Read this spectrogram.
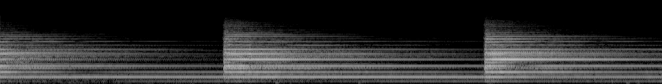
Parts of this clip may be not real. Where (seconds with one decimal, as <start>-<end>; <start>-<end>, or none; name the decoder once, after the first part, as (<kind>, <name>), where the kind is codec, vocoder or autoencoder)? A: none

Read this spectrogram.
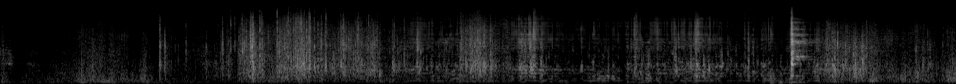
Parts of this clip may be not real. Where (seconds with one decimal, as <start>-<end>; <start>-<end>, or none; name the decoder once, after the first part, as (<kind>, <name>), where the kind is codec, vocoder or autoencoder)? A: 4.1-4.6 (vocoder, BigVGAN v2); 5.1-8.2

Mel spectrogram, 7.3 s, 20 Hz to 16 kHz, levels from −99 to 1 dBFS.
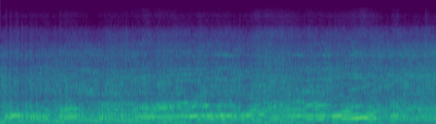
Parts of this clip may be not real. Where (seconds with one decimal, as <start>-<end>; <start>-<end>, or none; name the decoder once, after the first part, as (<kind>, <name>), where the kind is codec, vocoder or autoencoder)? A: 0.0-6.3 (autoencoder, DAC-VAE)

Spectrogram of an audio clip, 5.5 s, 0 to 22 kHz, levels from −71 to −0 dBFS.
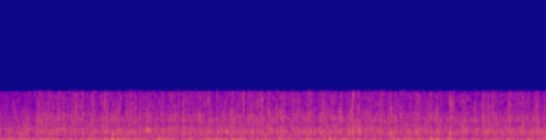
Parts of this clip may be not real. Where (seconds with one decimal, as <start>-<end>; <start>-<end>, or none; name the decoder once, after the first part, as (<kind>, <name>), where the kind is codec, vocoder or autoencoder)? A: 0.0-1.0 (vocoder, Vocos); 1.9-3.7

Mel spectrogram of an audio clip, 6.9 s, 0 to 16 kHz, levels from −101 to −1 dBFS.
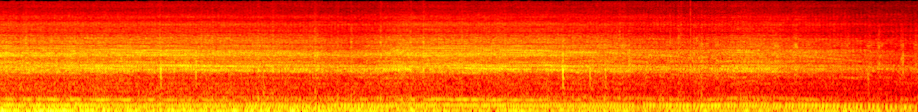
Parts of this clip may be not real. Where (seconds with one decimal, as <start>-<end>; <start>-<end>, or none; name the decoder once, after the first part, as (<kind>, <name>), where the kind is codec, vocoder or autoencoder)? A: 0.0-4.8 (vocoder, Vocos); 5.6-6.9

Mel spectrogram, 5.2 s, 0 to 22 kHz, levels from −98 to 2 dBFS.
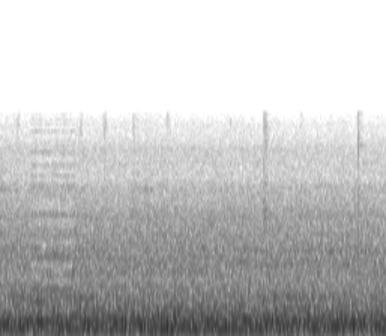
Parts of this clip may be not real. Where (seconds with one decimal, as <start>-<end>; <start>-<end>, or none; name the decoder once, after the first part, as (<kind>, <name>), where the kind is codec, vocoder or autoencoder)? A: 0.4-1.0 (codec, SNAC)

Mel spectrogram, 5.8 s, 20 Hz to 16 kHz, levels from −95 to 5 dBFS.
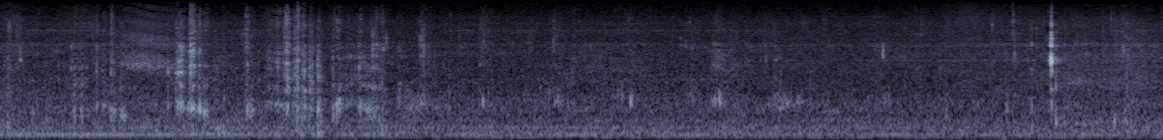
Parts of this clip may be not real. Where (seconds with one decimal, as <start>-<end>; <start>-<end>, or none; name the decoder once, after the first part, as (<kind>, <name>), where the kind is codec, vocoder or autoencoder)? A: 3.8-5.8 (vocoder, Vocos)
